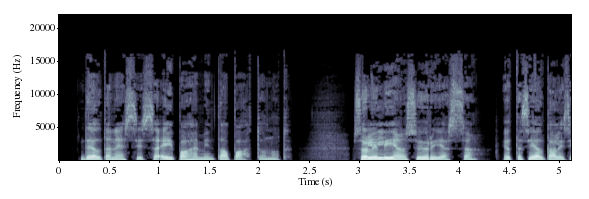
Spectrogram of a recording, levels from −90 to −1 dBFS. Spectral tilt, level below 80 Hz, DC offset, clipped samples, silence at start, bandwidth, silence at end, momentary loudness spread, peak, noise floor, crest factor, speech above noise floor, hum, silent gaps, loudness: -5 dB/octave; -64 dBFS; under 0.1%; under 0.1%; 0.2 s; 16.5 kHz; 0 s; 14 LU; -2 dBFS; -49 dBFS; 16 dB; 32 dB; none; none; -17 LUFS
